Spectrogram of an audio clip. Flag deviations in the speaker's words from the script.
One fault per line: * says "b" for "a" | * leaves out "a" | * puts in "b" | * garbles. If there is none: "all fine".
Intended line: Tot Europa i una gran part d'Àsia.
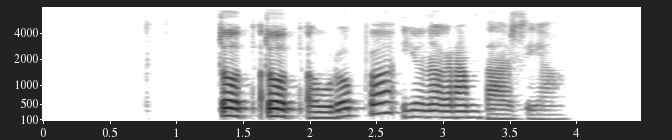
* puts in "tot"
* leaves out "part"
